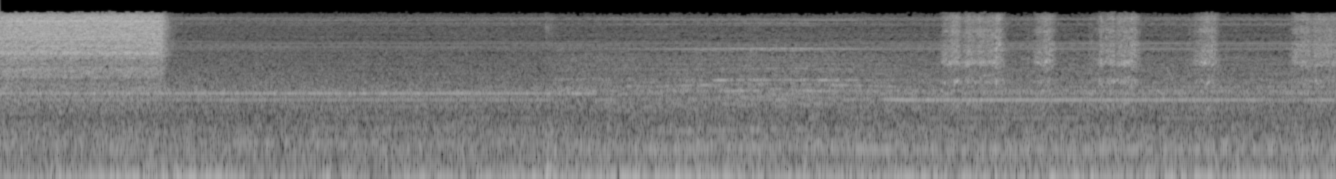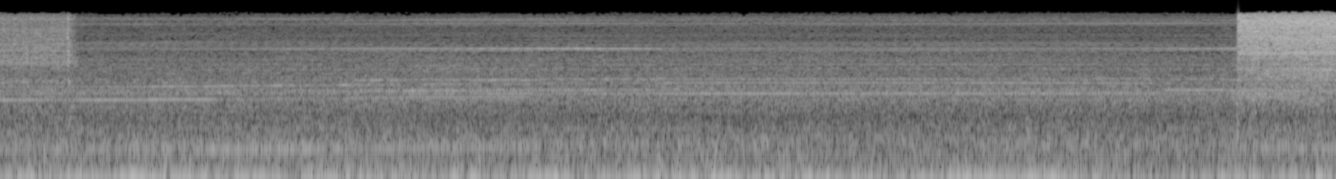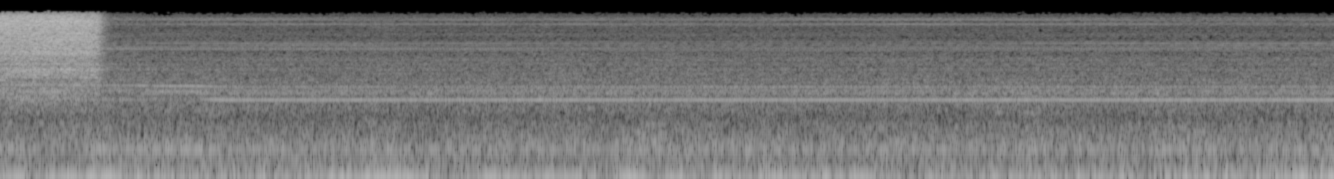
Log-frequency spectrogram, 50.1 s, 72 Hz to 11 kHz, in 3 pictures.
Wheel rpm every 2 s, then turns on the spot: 0, 0, 0, 0, 0, 0, 60, 40, 110, 20, 0, 0, 0, 0, 0, 0, 0, 0, 0, 0, 0, 0, 0, 0, 0.
none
